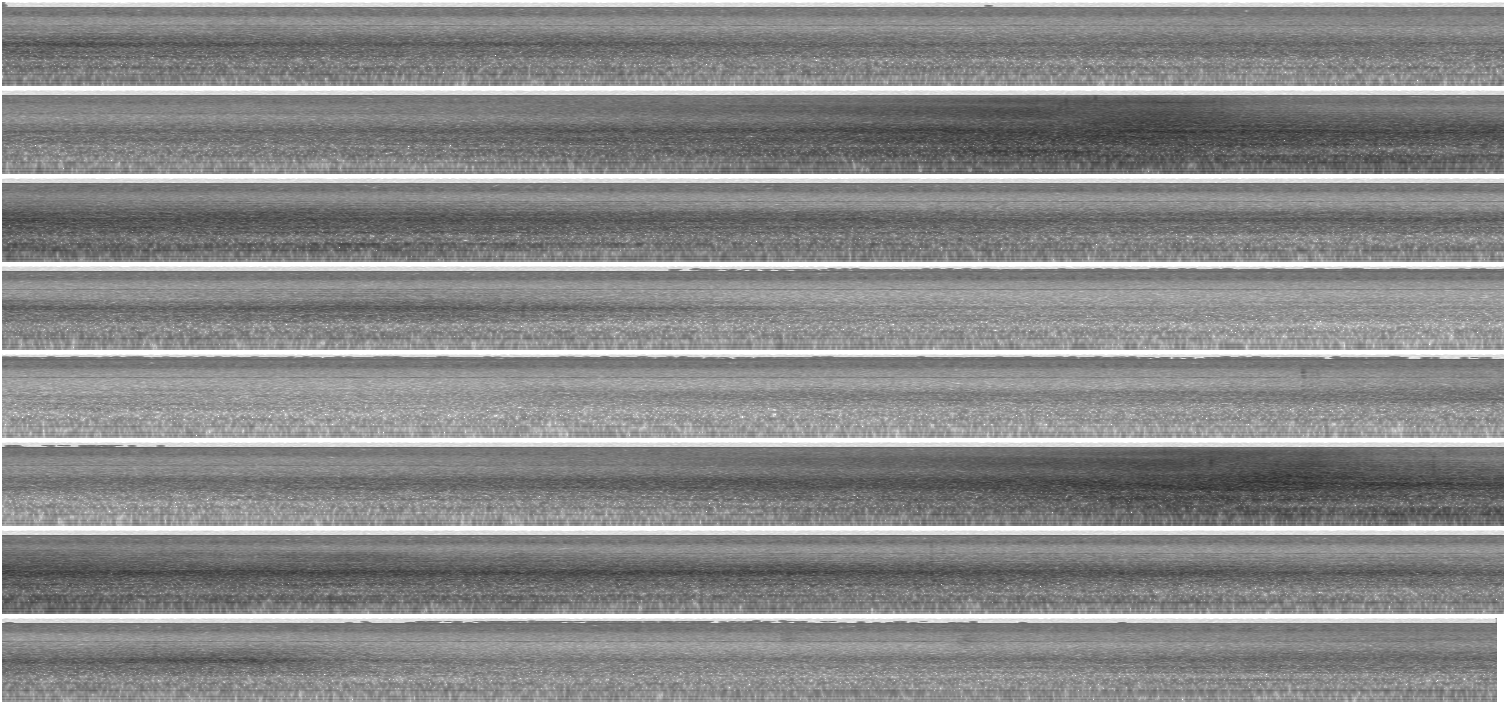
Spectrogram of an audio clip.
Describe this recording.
one minute for this corner: Za tremi ribniki and Terčeva ulica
